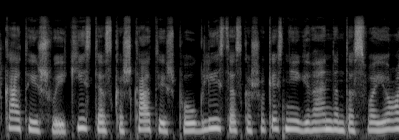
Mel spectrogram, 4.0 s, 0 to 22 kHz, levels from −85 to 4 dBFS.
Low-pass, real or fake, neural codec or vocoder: 14.4 kHz; real; none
